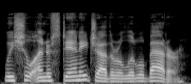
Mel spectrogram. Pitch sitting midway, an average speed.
No: medium, 155 Hz; fast, 250 wpm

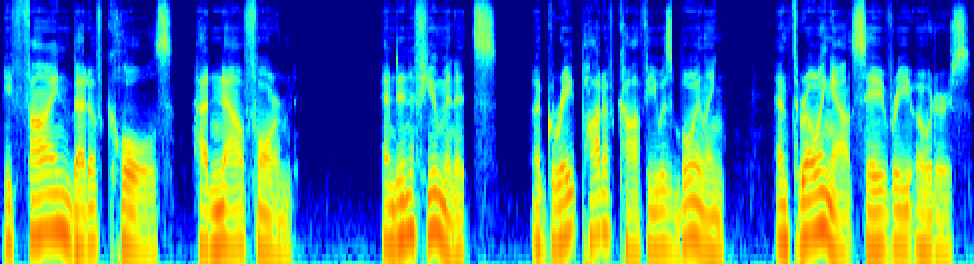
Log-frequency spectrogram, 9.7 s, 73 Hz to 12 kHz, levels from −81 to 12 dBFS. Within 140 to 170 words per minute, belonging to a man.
Yes: average, 155 wpm; male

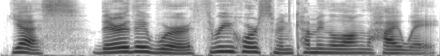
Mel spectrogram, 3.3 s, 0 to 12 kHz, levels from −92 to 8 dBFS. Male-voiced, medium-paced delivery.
No: female; average, 180 wpm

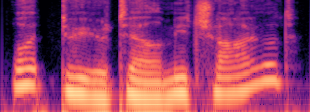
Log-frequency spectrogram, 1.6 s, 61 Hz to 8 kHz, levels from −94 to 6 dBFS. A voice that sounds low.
No: medium, 150 Hz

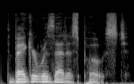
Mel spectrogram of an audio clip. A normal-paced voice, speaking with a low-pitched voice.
No: fast, 265 wpm; low, 110 Hz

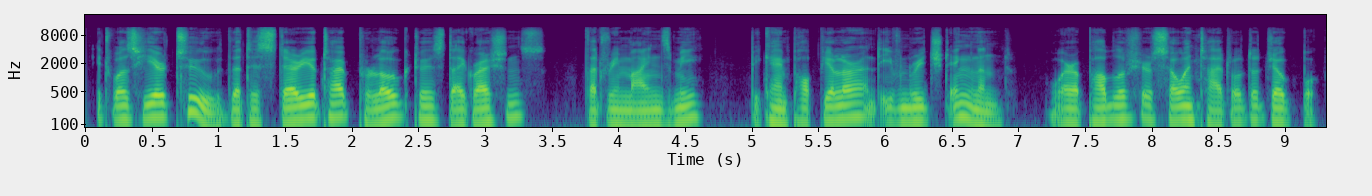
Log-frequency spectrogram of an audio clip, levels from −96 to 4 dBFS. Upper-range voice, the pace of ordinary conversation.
No: low, 115 Hz; average, 170 wpm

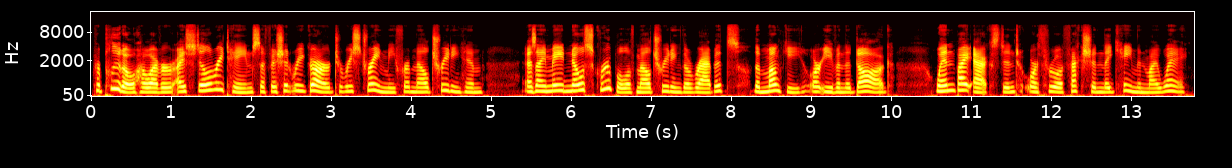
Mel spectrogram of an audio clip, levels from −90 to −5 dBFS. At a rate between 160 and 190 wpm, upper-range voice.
Yes: average, 175 wpm; high, 230 Hz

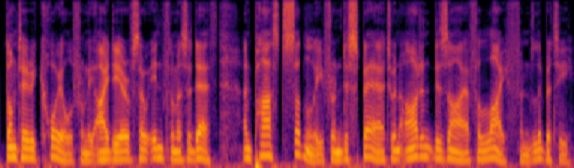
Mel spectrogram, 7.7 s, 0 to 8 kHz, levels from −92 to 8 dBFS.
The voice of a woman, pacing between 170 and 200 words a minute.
No: male; average, 180 wpm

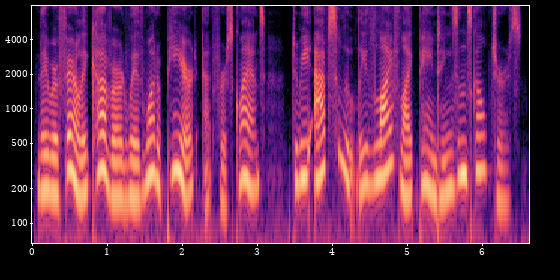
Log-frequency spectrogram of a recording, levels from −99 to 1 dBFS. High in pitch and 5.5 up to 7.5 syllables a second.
Yes: high, 220 Hz; 5.7 syllables/s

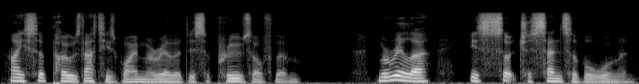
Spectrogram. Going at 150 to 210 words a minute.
No: average, 140 wpm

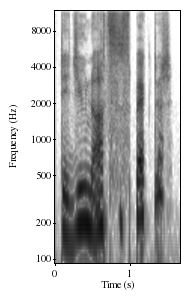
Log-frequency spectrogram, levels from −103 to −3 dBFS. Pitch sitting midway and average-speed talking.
No: high, 200 Hz; average, 180 wpm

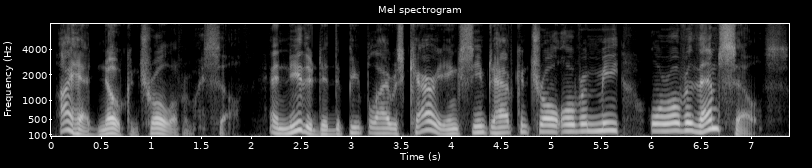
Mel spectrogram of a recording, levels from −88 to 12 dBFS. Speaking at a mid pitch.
Yes: medium, 150 Hz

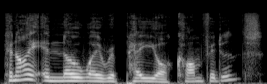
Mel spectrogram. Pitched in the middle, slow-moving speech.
No: medium, 160 Hz; average, 180 wpm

